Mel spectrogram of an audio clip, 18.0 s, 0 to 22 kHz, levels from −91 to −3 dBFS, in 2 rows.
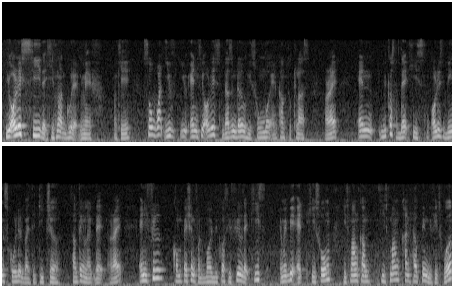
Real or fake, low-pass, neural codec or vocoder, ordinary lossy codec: real; 7.2 kHz; none; none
